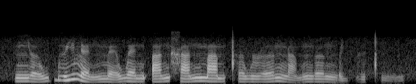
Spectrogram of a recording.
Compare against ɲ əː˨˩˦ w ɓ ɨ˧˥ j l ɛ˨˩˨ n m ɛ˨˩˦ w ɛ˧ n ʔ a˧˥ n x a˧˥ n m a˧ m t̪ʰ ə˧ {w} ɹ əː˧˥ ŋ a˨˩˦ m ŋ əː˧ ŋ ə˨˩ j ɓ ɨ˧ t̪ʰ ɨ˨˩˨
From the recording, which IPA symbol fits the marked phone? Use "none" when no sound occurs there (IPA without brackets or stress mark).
w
